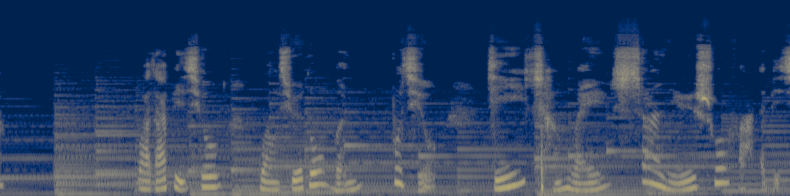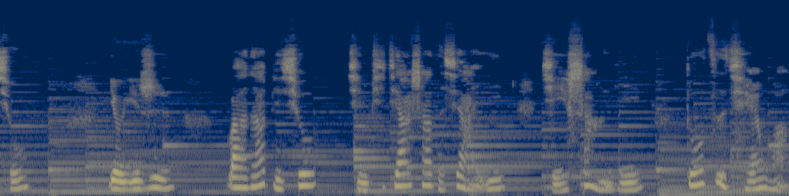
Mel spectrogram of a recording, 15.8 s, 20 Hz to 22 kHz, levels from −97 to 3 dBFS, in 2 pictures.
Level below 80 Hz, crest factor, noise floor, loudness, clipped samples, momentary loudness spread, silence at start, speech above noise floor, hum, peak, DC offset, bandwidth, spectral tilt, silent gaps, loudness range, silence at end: -54 dBFS; 18 dB; -54 dBFS; -33 LUFS; under 0.1%; 15 LU; 0 s; 21 dB; none; -14 dBFS; under 0.1%; 11 kHz; -4.5 dB/octave; none; 3 LU; 0 s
